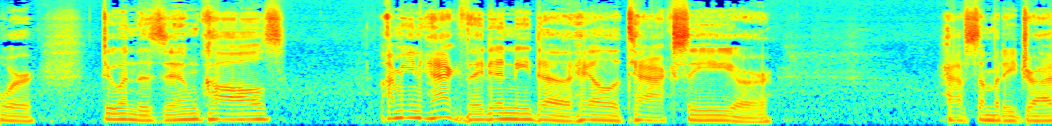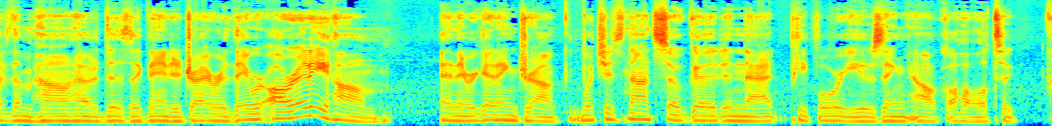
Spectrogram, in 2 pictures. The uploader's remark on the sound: podcasts live from Café Anyway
